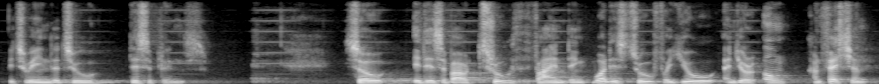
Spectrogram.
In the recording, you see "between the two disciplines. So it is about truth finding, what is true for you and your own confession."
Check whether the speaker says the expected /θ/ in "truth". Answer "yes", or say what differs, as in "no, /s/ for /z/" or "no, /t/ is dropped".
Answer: yes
